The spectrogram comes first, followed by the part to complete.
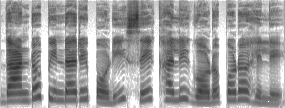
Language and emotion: Odia, neutral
